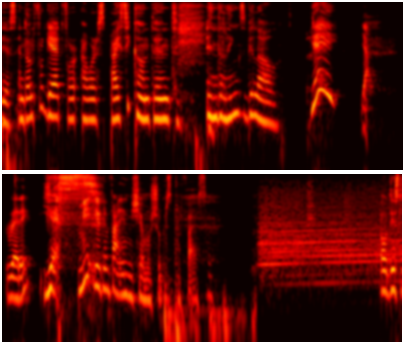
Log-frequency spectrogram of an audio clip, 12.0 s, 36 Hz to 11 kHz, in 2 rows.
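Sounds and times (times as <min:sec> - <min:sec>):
race car engine: 0:09.8 - 0:12.0.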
